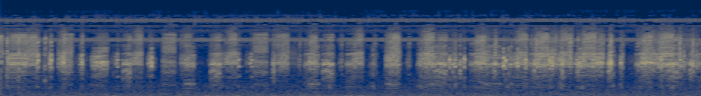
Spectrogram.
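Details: Croaking frogs at the waterside form a busy, rasping chorus of short overlapping pulses that rise and fall in uneven waves, with a continuous high tone behind.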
